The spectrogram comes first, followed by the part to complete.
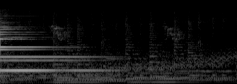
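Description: A single bell-like ding rings and fades away over about a second and a half: the notification-bell chime of a subscribe-button overlay animation. Faint background music continues underneath.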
